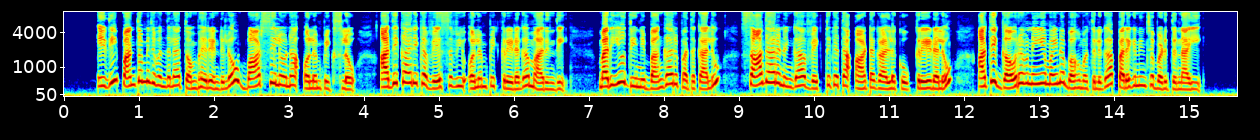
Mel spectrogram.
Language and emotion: Telugu, neutral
